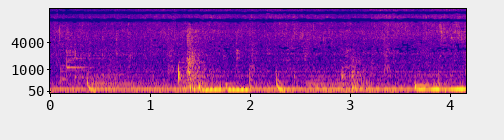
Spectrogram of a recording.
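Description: Chopped scallion, bell pepper, garlic and thyme sizzling in melting butter in a pot, stirred with a wooden spatula.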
